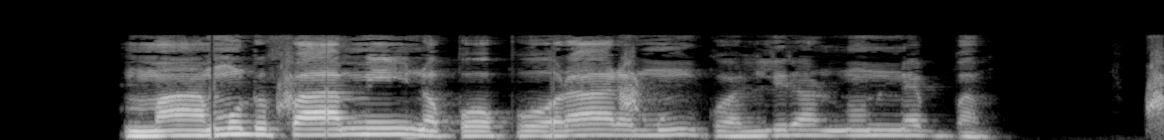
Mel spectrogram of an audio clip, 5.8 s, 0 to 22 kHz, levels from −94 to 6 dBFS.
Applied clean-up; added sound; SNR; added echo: neural mask model DeepFilterNet 3.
